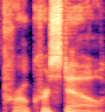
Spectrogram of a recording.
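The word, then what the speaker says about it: Pro Xristou: with Pro Christo, and if you don't know how to pronounce that when you look at the name, it is the very first syllables you hear on the album. It says Pro Christo.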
